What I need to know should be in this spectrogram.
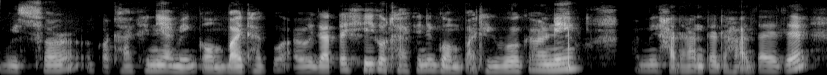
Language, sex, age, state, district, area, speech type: Assamese, female, 60+, Assam, Majuli, urban, spontaneous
